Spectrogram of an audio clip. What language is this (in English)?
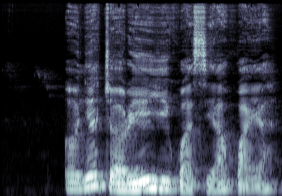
Igbo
